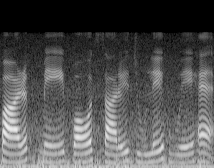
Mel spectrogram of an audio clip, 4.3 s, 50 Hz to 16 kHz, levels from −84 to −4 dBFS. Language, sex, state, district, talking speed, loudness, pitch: Hindi, female, Punjab, Fazilka, 100 wpm, -18 LUFS, 95 Hz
